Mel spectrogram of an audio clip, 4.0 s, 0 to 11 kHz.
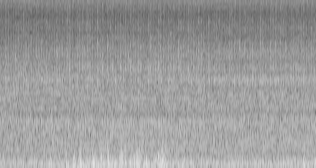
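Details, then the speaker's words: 1997 Chevy S10 idling: an uneven, clattery, diesel-like rattle that comes and goes and gets worse as the engine warms. A timing chain is suspected; the chain was replaced. "sounds like a diesel kind of and as i get gets warmer it gets worse"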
